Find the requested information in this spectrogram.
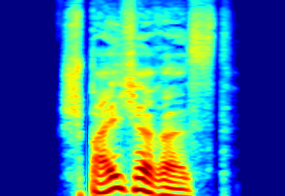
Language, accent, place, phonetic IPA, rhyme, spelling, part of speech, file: German, Germany, Berlin, [ˈʃpaɪ̯çəʁəst], -aɪ̯çəʁəst, speicherest, verb, De-speicherest.ogg
- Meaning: second-person singular subjunctive I of speichern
